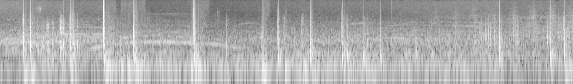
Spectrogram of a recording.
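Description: Fireworks display: shells bursting in a rapid, irregular string of sharp bangs, about a dozen, over a continuous low rumble.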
